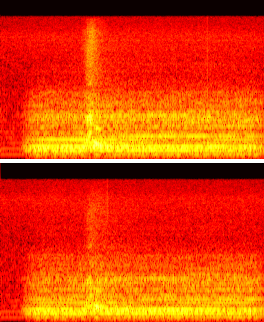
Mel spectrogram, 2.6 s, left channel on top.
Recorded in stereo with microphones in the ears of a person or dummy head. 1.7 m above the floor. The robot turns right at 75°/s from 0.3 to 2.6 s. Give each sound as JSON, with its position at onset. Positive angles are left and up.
{"t": 0.8, "sound": "a whoosh", "side_deg": 45, "distance_m": 0.9}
